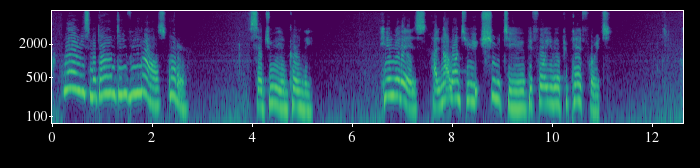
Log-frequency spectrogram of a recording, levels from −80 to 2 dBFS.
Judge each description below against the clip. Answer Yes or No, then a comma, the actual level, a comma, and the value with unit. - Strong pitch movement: Yes, wide, 8.3 semitones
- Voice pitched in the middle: Yes, medium, 180 Hz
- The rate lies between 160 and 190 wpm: No, average, 140 wpm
